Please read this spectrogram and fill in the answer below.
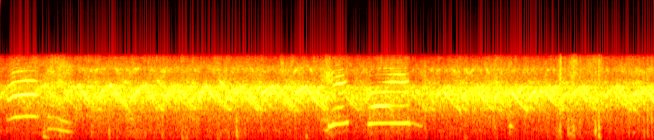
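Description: A siren yelping, its pitch sweeping rapidly up and down several times a second without a break, with a brief shout partway through.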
